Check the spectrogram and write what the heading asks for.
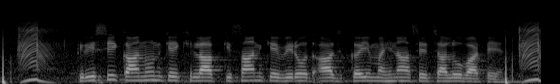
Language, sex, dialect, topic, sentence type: Bhojpuri, male, Northern, agriculture, statement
